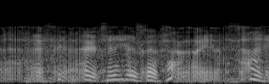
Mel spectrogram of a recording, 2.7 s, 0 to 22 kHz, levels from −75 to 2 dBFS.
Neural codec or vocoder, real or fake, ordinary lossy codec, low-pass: autoencoder, 22.05 kHz, a latent of 192 numbers a frame, VITS, trained on one speaker; fake; Opus, 24 kbps; 7.2 kHz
